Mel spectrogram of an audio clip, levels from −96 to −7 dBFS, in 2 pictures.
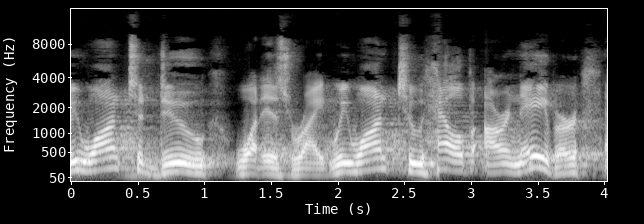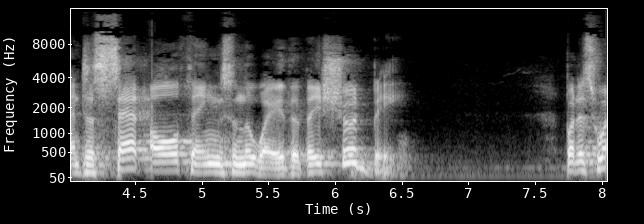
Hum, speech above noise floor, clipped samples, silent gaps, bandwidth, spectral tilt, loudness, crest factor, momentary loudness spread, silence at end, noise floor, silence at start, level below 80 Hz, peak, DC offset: none; 43 dB; under 0.1%; none; 10 kHz; -4.5 dB/octave; -15 LUFS; 12 dB; 5 LU; 0 s; -58 dBFS; 0 s; -48 dBFS; -4 dBFS; under 0.1%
